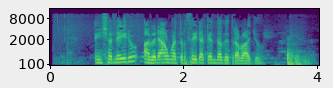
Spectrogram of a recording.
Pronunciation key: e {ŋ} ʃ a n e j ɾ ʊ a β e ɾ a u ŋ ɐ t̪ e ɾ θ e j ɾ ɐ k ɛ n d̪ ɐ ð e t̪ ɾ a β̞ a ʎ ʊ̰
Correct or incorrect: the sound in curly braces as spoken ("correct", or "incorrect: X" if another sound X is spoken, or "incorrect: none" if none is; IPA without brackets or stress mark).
correct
